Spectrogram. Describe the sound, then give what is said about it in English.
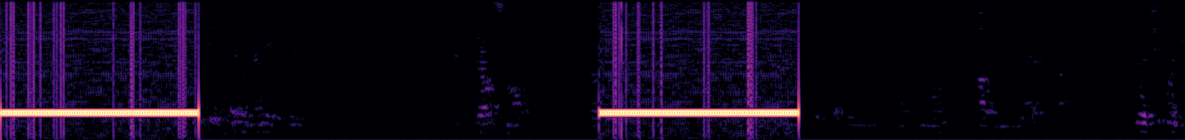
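Telephone line tone during a call transfer to voicemail: two steady, loud, mid-pitched tones of about two seconds each, spaced several seconds apart, with faint voices or murmurs in the quiet gaps. “if you want to patch me over to that voicemail, that would be much appreciated.”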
